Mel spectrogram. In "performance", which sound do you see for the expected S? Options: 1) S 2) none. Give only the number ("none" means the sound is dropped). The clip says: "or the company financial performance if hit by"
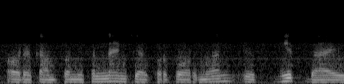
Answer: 2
